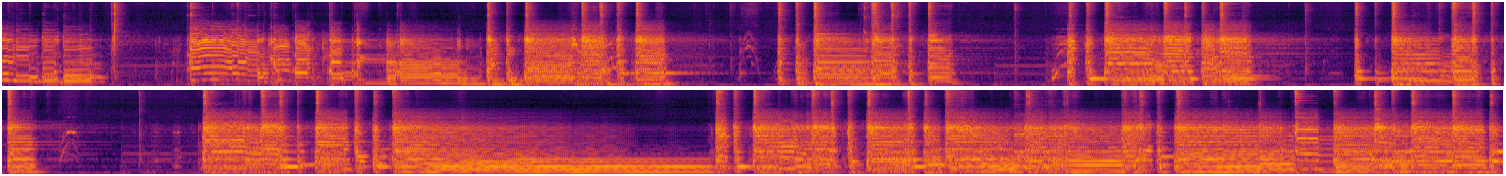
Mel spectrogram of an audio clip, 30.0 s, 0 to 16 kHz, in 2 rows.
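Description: Stratocaster electric guitar played through a DOD FX102 Mystic Blues Overdrive pedal into a Marshall Valvestate amp's overdrive channel: distorted blues licks and chords in short phrases with brief breaks between them. After a break about 16 seconds in, the playing goes on with long ringing chords.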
